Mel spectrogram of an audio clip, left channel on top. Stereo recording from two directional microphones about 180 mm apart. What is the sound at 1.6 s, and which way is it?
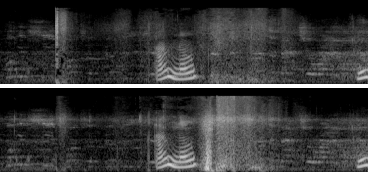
Speech, 10° right (ahead or behind).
